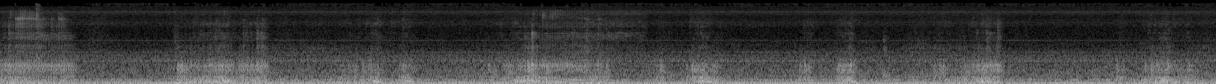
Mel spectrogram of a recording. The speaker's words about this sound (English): Snoring dog.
